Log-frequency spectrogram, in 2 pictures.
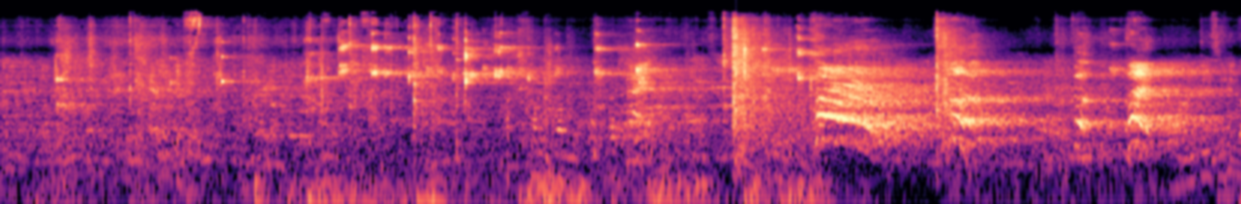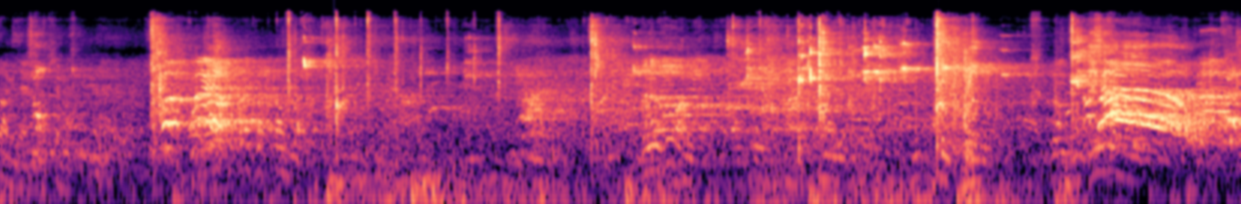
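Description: Rackets hit shuttlecocks with sharp pops in a large echoing hall.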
